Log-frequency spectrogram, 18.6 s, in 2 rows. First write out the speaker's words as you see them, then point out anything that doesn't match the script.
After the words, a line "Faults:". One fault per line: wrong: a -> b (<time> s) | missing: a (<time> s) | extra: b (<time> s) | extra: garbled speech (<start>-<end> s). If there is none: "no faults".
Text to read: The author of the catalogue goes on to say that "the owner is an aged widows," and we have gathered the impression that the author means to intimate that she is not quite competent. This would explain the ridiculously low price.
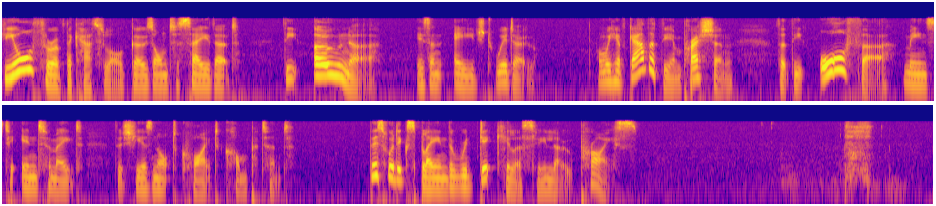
The author of the catalogue goes on to say that "the owner is an aged widow," and we have gathered the impression that the author means to intimate that she is not quite competent. This would explain the ridiculously low price.
Faults:
wrong: widows -> widow (5.0 s)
